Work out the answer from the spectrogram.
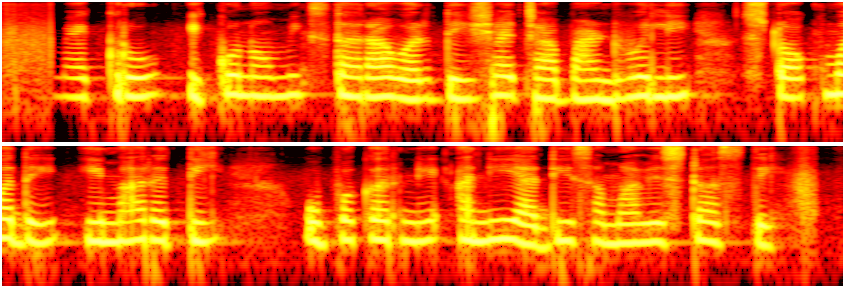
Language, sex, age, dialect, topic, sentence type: Marathi, female, 25-30, Varhadi, banking, statement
